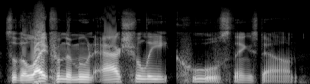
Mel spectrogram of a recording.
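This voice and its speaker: A middle-aged man holding a conspiratorial monologue, asking rhetorical questions and sinking into quiet asides. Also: lowish voice, big pitch swings, a little slow, gravelly, no echo. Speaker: channel host. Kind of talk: monologue to camera.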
